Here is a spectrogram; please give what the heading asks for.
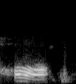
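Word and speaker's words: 法: In Japanese, it's po or ho.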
